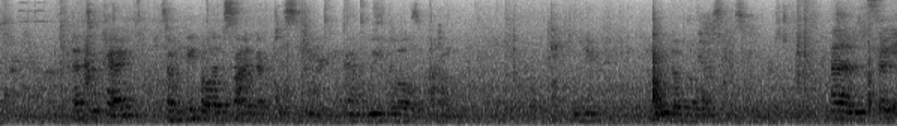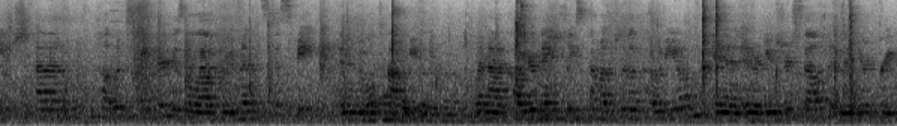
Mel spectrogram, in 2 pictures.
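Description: A man speaks calmly, a bit far off, in a room with a slight echo.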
